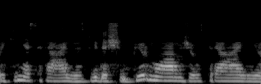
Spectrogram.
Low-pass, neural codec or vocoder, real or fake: 7.2 kHz; none; real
